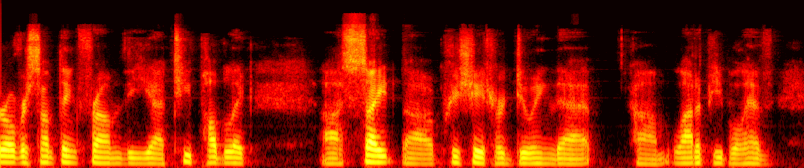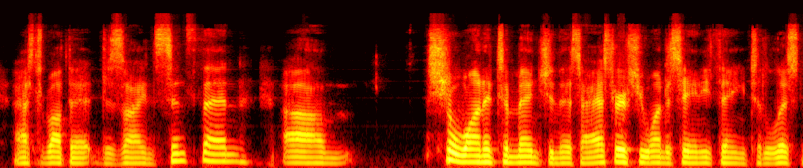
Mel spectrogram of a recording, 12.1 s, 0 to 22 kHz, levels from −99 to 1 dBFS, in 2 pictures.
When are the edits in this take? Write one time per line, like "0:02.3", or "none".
0:03.0
0:08.0
0:09.4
